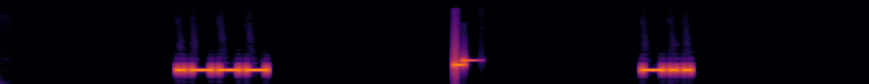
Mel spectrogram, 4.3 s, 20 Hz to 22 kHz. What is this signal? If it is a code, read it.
Morse code, heard as a keyed tone, about 36 wpm, 700 Hz. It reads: J D
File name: Single-Letter-Number-35wpm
